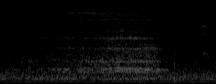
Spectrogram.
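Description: A single soft, breathy snore on one in-breath, with a faint steady hum in the room.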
